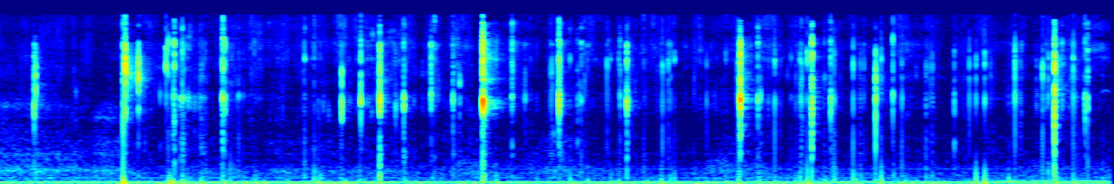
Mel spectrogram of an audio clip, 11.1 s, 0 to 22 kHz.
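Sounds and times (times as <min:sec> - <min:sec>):
face brushing with dry bright scratches: 0:00.0 - 0:11.1.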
